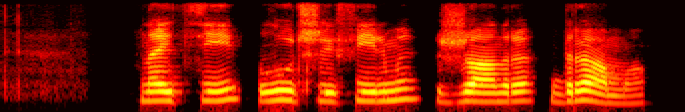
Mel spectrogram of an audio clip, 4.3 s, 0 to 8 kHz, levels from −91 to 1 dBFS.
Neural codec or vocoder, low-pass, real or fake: none; 7.2 kHz; real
